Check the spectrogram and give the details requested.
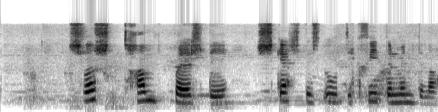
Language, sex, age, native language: Icelandic, female, 14, Icelandic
